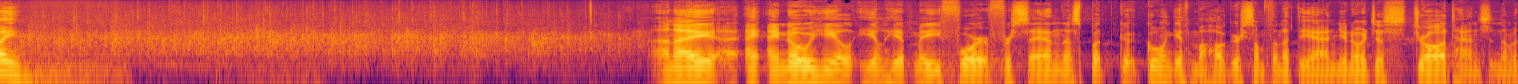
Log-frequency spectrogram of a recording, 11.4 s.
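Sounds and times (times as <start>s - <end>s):
speech: 0.0s - 0.4s, 4.9s - 11.3s
audience applause: 0.0s - 5.3s.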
